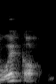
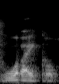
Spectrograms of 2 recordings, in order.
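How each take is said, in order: First: The name rhymes with nickel. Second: The name does not rhyme with nickel. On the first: The speaker calls it wrong. "it rhymes with nickel" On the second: The speaker calls it right. "I confirmed with Dennis by telephone this morning that it's Weichel"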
